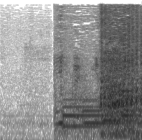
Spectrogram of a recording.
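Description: A horse whinnies loudly, one harsh, drawn-out neigh that bursts in after a short quiet moment and swells stronger toward the end.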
